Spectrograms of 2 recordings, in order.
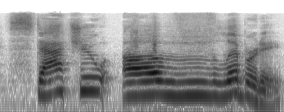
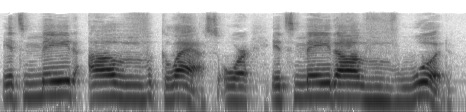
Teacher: Even though the word of is spelled with an F, we pronounce the word of with a voiced V.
